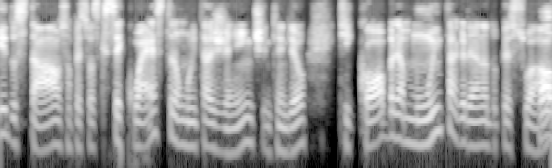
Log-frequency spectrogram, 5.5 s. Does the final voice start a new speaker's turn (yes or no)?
yes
